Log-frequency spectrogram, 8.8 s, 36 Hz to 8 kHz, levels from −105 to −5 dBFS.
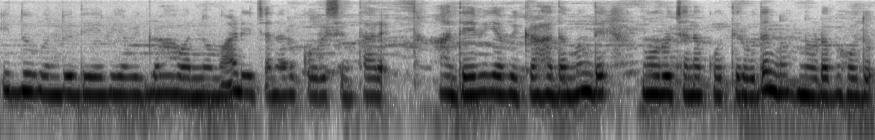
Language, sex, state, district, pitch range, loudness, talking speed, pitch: Kannada, female, Karnataka, Dakshina Kannada, 200-215 Hz, -15 LUFS, 105 wpm, 210 Hz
